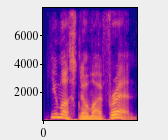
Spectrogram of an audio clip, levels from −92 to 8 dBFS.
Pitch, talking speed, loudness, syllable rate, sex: 160 Hz, 315 wpm, -15 LUFS, 5.9 syllables/s, male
